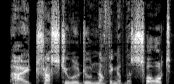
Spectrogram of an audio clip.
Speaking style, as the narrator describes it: exclaimed Merlin instantly, in a stern and angry voice

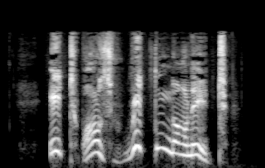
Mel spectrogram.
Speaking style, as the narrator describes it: cried the king angrily

